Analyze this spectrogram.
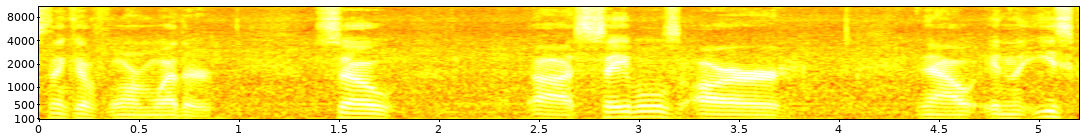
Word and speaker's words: sabal: So sabals are, now in the East Coast we call them sabals.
